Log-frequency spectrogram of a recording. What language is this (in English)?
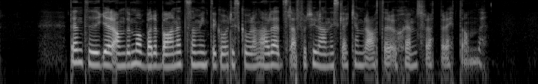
Swedish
